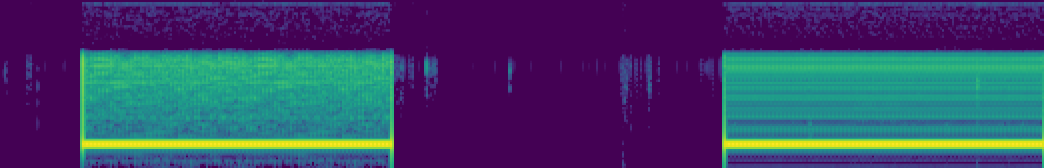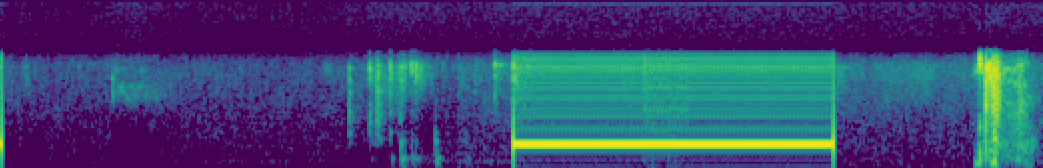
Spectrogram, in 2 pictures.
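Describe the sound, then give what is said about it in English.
Telephone ringing tone on a call to an interview guest, three steady, buzzy two-second tones separated by equal pauses, with a few faint clicks before the third tone and a brief noise at the end. “All right, let's get Angelo on the line. Bear with me here a second while we dial him up, and we'll get this interview going in a minute.”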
